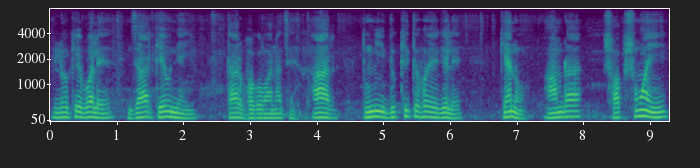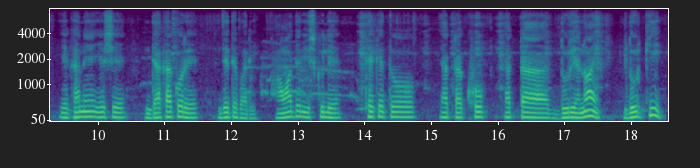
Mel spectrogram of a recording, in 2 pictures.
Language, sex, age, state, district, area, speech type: Bengali, male, 60+, West Bengal, Birbhum, urban, read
